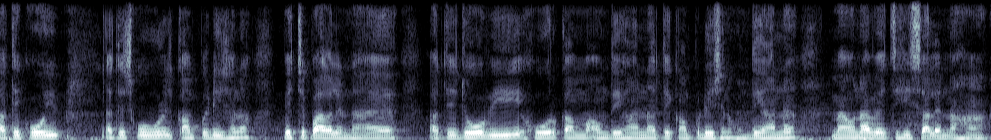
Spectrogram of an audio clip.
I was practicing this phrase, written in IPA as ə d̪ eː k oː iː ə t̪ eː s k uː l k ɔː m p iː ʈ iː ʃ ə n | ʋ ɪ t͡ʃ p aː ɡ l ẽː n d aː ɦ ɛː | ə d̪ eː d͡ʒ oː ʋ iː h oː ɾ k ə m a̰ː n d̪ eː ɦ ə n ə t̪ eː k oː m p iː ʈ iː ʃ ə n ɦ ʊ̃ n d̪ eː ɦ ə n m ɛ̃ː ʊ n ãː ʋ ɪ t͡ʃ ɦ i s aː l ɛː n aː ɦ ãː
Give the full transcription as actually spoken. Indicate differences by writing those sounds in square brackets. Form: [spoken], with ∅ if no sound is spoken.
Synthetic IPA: ə [t̪] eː k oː iː ə t̪ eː s k uː l k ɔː m p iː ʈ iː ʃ ə n | ʋ ɪ t͡ʃ p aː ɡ l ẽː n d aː ɦ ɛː | ə [t̪] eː d͡ʒ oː ʋ iː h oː ɾ k ə m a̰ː n d̪ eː ɦ ə n ə t̪ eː k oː m p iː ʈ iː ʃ ə n ɦ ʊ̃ n d̪ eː ɦ ə n m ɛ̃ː ʊ n ãː ʋ ɪ t͡ʃ ɦ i s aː l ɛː n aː ɦ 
